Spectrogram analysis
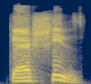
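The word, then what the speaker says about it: cashes: হ্যাঁ, ক্যাশ, ক্যাশ, ক্যাশিজ, ক্যাশিজ।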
